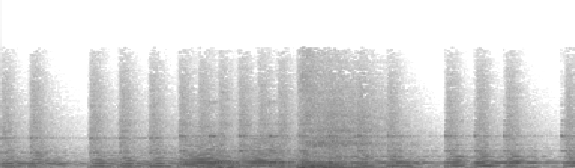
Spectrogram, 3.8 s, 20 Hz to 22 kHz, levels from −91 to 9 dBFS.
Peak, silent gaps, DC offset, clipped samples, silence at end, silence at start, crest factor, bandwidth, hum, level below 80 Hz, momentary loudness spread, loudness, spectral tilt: -14 dBFS; none; under 0.1%; under 0.1%; 0 s; 0 s; 16 dB; 16 kHz; none; -44 dBFS; 7 LU; -30 LUFS; -4.5 dB/octave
